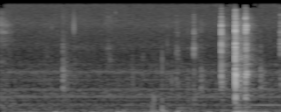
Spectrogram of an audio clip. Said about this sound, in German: Dann drücke ich jetzt Steuerung A.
